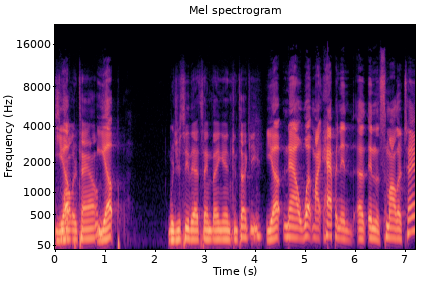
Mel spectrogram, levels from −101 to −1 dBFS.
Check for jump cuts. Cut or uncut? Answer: uncut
